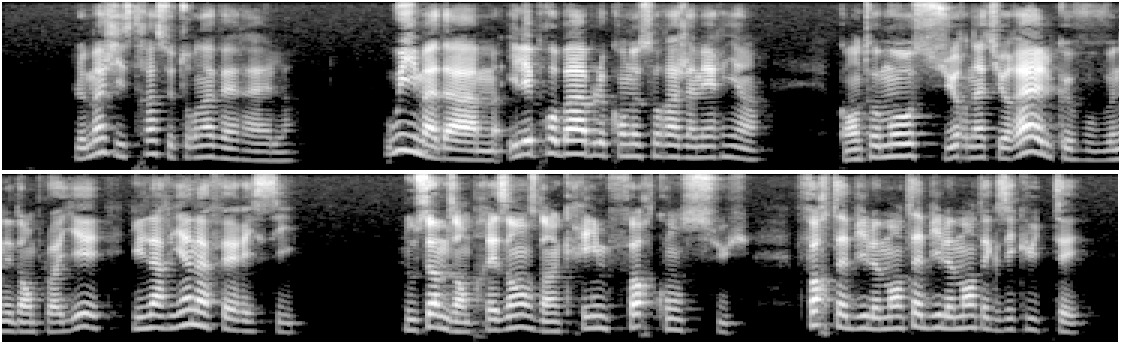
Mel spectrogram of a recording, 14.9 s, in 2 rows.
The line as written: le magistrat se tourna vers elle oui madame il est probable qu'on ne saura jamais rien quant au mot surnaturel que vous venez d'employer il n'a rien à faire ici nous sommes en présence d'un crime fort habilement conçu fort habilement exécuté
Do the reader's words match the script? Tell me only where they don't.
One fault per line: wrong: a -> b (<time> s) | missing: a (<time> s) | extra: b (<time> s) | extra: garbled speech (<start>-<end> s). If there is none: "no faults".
missing: habilement (11.8 s)
extra: habilement (13.5 s)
